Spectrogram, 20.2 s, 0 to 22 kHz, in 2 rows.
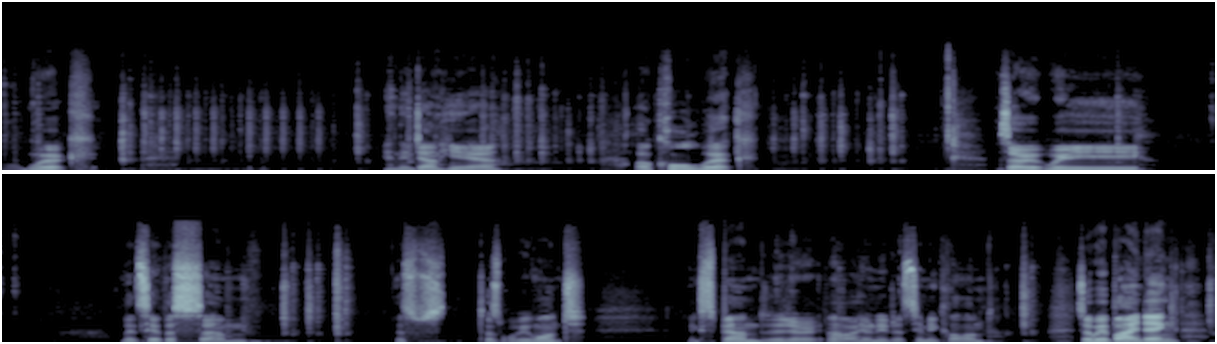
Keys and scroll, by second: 0.0-0.7 typing, 1.1 Down, 1.3 Down, 1.4 Down, 2.4 Down, 2.7-5.3 typing, 6.4 Down, 6.4 Up, 6.4-7.4 typing, 6.5 Down, 6.8 Up, 6.9 Up, 9.3 ctrl+s, 11.4 ctrl+`, 12.4 ctrl+l, 12.6 Up, 12.8 Return, 16.9 ctrl+`, 20.1 Up, 20.1 Down.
